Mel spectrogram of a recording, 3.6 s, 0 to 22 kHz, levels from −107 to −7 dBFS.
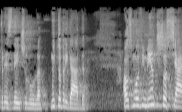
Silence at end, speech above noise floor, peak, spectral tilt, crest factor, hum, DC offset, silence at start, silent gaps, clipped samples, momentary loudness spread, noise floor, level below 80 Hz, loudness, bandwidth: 0 s; 23 dB; -4 dBFS; -2.5 dB/octave; 18 dB; none; under 0.1%; 0 s; none; under 0.1%; 13 LU; -45 dBFS; -70 dBFS; -22 LUFS; 16 kHz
